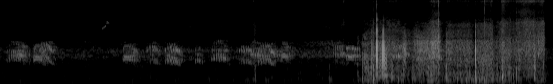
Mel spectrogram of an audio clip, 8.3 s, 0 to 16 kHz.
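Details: Migrating demoiselle cranes, March 2023: a series of rolling, guttural, trumpeting calls repeated about every half second for five seconds, then drowned out by loud, rumbling broadband noise with sharp thumps.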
